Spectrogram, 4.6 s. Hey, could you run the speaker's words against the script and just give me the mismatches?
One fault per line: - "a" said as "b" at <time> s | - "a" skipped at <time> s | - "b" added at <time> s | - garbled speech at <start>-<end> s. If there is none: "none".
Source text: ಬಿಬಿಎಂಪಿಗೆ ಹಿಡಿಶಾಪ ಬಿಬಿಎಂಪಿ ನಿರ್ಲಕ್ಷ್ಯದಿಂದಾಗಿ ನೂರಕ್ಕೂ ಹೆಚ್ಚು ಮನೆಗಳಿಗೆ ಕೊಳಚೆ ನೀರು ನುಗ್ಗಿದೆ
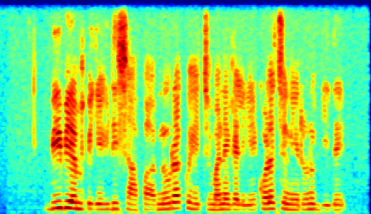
- "ಬಿಬಿಎಂಪಿ ನಿರ್ಲಕ್ಷ್ಯದಿಂದಾಗಿ" skipped at 1.9 s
